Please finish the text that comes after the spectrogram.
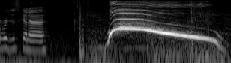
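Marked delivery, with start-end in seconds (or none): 1.4-3.0 big high whooping yell; a real thrilled shout; excited whoop. Real, not acted. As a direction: let out a wild cheer. Excited cheer mid-fight.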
